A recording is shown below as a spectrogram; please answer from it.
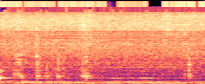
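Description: Spices (turmeric, cumin, coriander powder and meat masala) sizzling and frying steadily in a hot pan for a winter cabbage curry, a continuous close hiss with a few soft stirring scrapes and no voices.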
